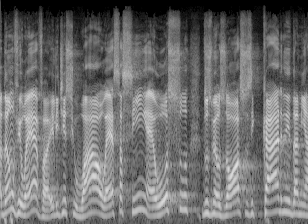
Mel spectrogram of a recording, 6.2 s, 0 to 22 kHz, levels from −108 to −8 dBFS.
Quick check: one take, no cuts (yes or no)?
yes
